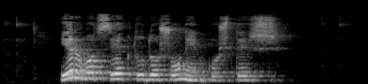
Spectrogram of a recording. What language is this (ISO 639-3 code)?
chm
